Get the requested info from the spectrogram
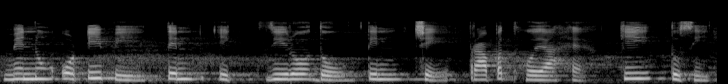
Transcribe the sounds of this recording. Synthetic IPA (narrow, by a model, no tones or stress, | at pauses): mɛːnũːoːʈiːpiːt̪ɪnɪk̚ziːɾoːd̪oːt̪ɪnt͡ʃʰeːpɾaːpət̪hoːjaːhɛː | kɪt̪ʊsĩː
